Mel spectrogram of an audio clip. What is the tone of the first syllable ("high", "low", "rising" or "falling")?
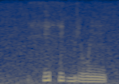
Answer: high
